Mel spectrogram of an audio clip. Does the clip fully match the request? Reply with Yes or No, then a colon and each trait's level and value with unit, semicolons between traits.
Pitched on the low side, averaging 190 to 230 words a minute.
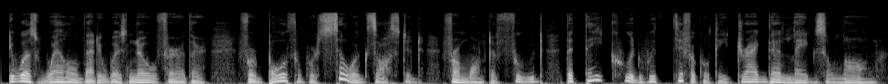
No: low, 100 Hz; average, 175 wpm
